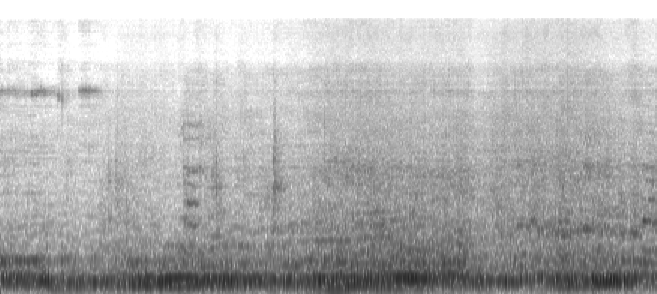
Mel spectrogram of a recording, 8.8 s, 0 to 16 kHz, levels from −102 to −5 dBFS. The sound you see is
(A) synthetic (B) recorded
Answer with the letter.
A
